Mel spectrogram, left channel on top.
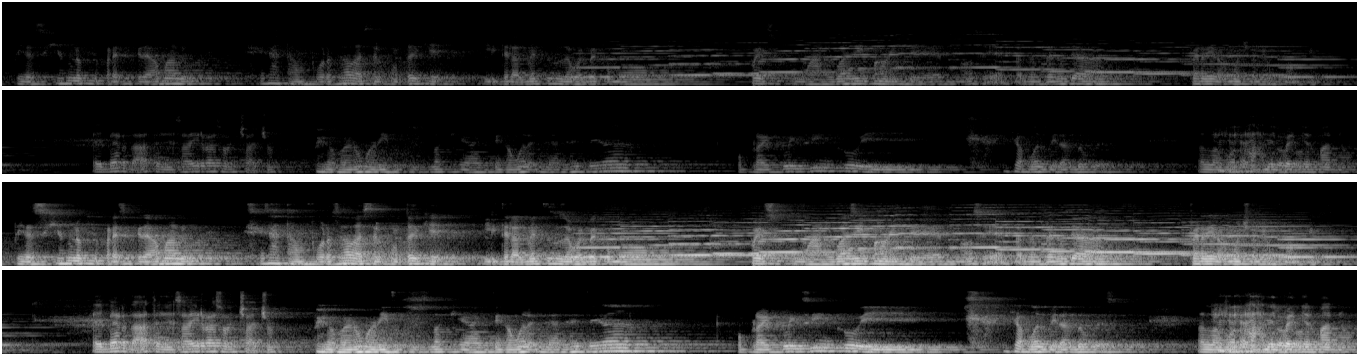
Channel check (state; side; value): quieter; left; 21.2 dB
